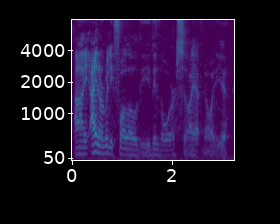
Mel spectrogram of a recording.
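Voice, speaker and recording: A man's voice: mid-range voice, huge pitch swings, fairly quick, creaky, a bit bright, slightly rough. Young spanish-accented guy streaming a card game, casual chatty, laughs a lot, lots of ums. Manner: chatty, laughs often, talks to chat. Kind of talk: casual live-stream commentary.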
